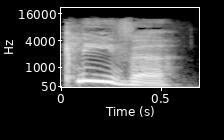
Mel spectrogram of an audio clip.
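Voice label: "cleaver", English, uk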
